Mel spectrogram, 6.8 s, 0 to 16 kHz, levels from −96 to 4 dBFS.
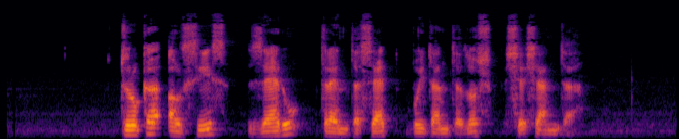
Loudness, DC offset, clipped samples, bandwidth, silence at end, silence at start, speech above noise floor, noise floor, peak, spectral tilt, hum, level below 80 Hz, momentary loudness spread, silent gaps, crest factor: -29 LUFS; under 0.1%; under 0.1%; 10.5 kHz; 1 s; 1.2 s; 43 dB; -71 dBFS; -10 dBFS; -4 dB/octave; none; -78 dBFS; 12 LU; none; 20 dB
